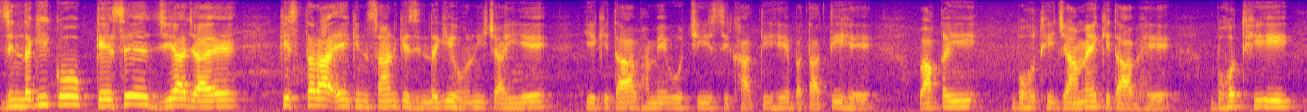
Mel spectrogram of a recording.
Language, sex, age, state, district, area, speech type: Urdu, male, 18-30, Delhi, South Delhi, rural, spontaneous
